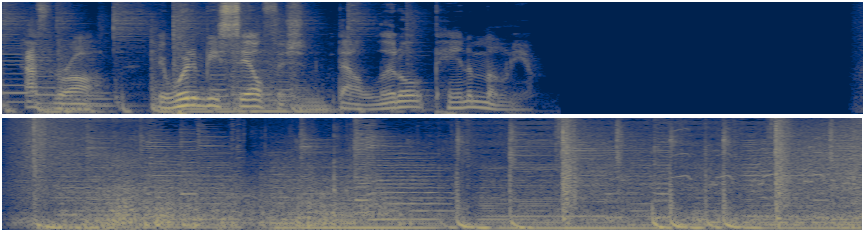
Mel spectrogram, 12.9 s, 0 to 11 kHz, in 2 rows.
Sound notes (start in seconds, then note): 7.2 upbeat guitar music playing; 8.6 motor revving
